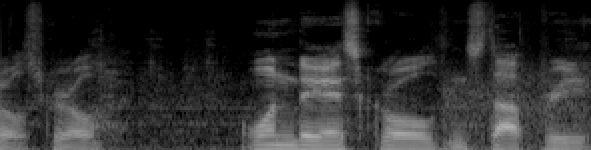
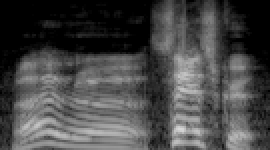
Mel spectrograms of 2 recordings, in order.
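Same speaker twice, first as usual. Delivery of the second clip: much higher, louder mocking blurt; mock shout; 10 semitones higher, 13 dB louder, slower than usual. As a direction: blurt the last word right at me. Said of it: "right when he walks by me".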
